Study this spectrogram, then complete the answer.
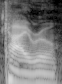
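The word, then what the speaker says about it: Kyrou: How do you say, Kairu? Jordan... It is Kairu.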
